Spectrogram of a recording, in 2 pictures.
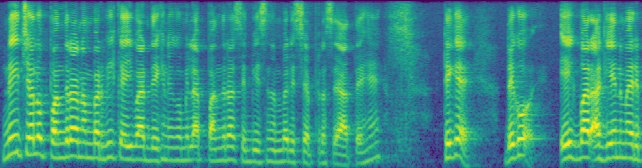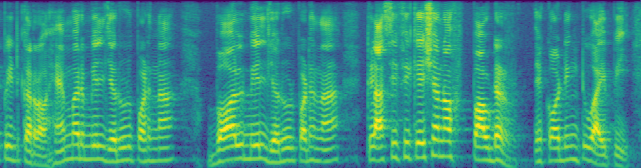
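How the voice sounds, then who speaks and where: A man's voice: high-pitched, moderate pace, a little mellow, muffled recording. A man teaching pharmacy exam tips, repeating key points and checking in with his students often. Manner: repetitive, emphatic, checks in with "ठीक है".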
